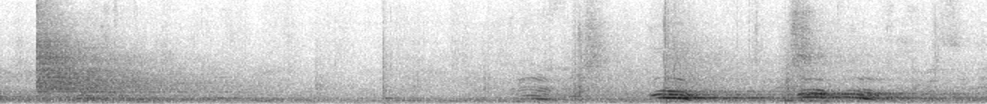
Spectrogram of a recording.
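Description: A ring bell strikes once, about a quarter second in, and rings out over about a second, the signal for the round to start. In the second half, loud shouts from the corners or the crowd follow.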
